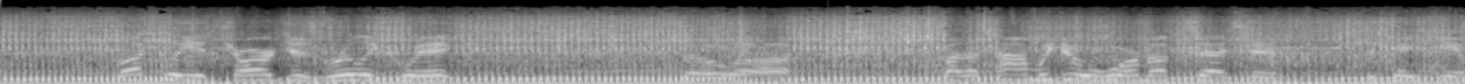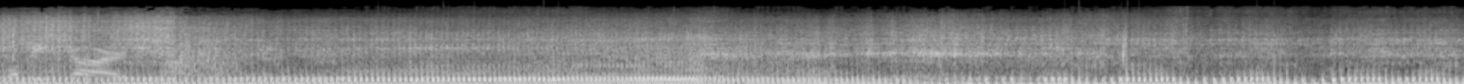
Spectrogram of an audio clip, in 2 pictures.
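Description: A dirt bike engine roars close by, revving up and down.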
